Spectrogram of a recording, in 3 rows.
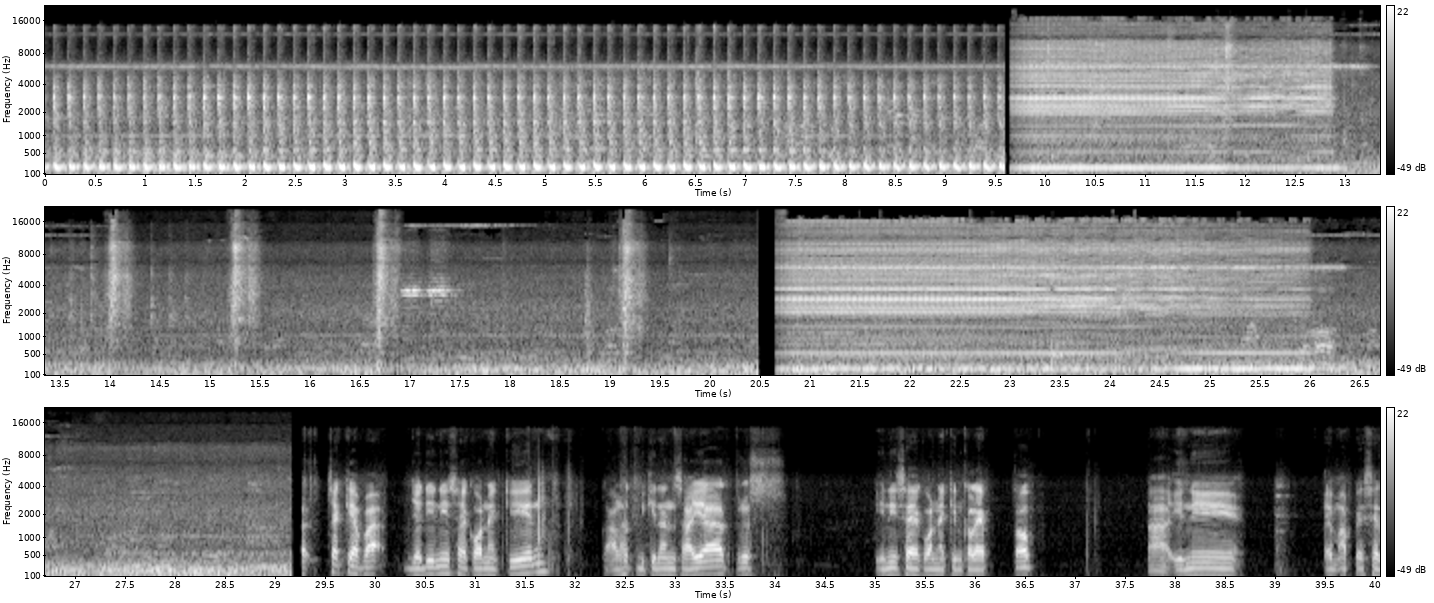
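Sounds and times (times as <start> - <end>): high whine: 0.0 - 14.4, 20.4 - 29.2
diesel engine running: 0.1 - 29.2.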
